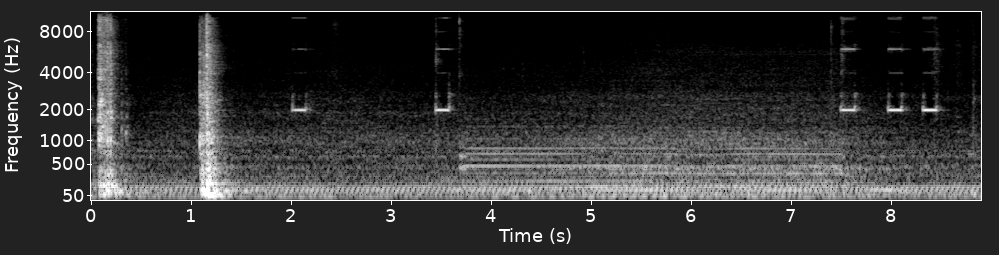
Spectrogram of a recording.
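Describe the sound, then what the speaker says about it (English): A microwave oven in an RV camper hums steadily with a low drone, a couple of door clunks at the start and a few short beeps later. "We have power on the microwave now."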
